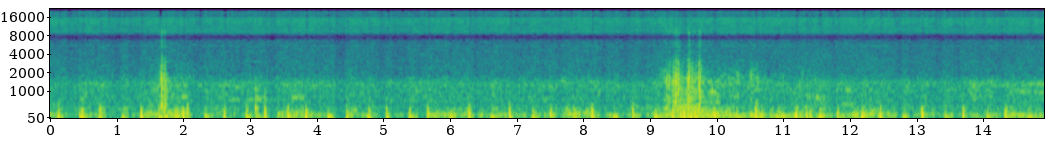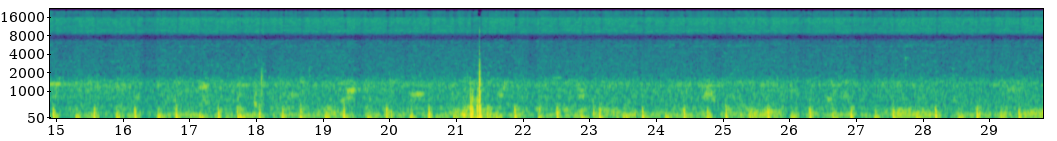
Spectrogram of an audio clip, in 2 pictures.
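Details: Rapid, regular low thumps of a fast adult heartbeat, with a few brief rumbles and rustles of stomach growling, recorded as ASMR.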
